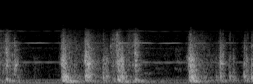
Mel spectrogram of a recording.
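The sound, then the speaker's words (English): A diving board at a swimming pool being tested by bouncing: a series of springy, creaking thumps in an uneven rhythm, each with a clattery rattle, moderately loud, with no voices. “I'm testing the diving board.”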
